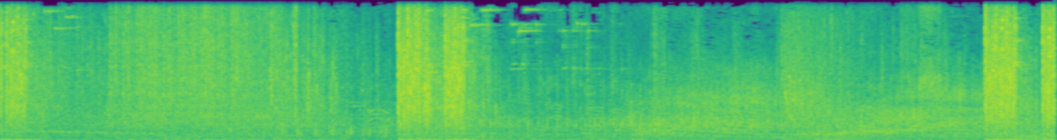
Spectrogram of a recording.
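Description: A rifle fires loud bursts of shots close by.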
